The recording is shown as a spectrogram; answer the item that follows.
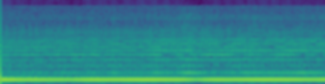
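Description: Native American flute holding one long, steady low note.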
